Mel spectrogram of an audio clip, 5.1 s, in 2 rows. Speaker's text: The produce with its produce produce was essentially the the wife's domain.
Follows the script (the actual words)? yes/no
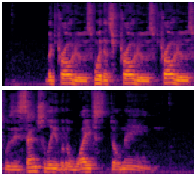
yes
